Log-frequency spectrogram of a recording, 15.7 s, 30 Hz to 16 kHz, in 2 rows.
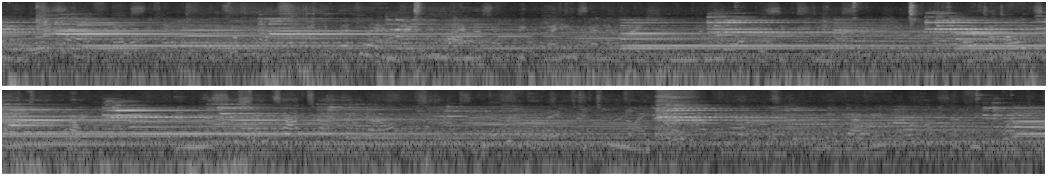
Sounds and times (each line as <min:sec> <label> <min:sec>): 0:00.0 Church bells 0:15.6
